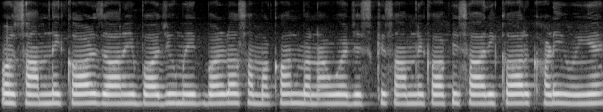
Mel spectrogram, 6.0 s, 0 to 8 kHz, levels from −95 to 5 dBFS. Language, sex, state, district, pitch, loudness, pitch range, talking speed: Hindi, female, Bihar, Vaishali, 240 Hz, -16 LUFS, 240-245 Hz, 230 wpm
